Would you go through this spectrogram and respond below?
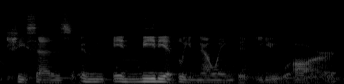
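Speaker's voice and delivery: usual speaking voice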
